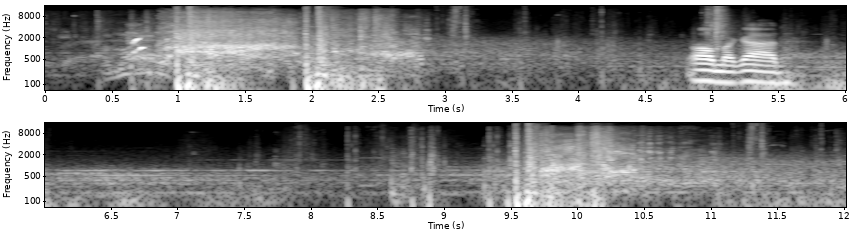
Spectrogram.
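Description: A shotgun fires loud blasts that echo and roll away.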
